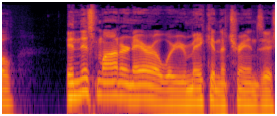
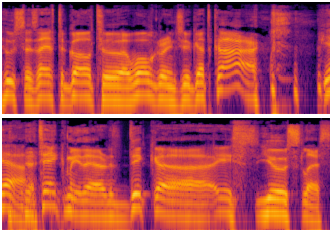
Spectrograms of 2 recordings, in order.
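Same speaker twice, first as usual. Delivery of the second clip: loose put-on Greek accent; 3 semitones higher than usual. Retelling how a man asked her to take him to walgreens: put-on greek accent. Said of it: "I don't even know if that's a Greek accent".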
